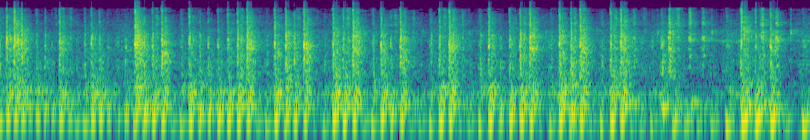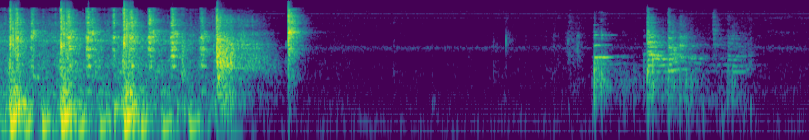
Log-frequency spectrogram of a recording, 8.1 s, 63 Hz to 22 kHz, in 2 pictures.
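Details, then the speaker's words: Honda 250ES Big Red ATC parts bike, first start on starting fluid with a used portable CDI, cracked head where the exhaust bolts on, no exhaust fitted: a harsh, very loud, rapid single-cylinder crackle for five seconds, smoking, then cutting out. "obviously I would try to put some kind of exhaust on there to quiet it down a little bit"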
